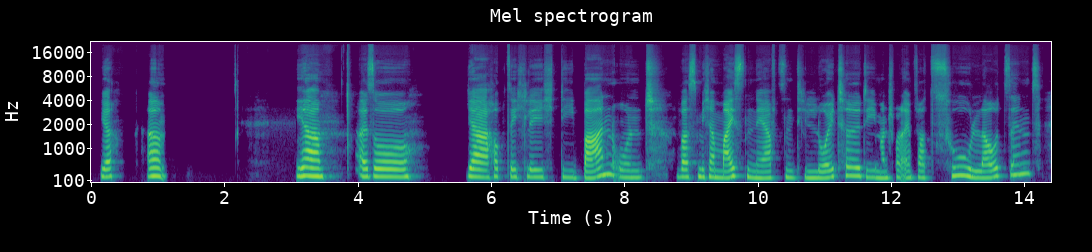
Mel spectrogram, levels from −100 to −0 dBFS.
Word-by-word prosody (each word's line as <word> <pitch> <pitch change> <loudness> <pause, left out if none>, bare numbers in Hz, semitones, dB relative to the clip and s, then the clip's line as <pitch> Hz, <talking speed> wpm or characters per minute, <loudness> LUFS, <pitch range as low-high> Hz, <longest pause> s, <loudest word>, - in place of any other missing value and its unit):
Ja, 215 +1 0 0.4
ähm. 225 0 +4 2.0
Ja, 225 -1 +8 0.5
also, 215 -1 +2 0.8
ja, 205 -3 +6
hauptsächlich 205 -2 -5
die 195 -3 -8
Bahn 185 +10 +3
und 195 -4 -6 0.3
was 205 0 -1
mich 210 -1 -1
am 195 -1 -1
meisten 210 +2 +1
nervt, 180 +1 -3
sind 185 -1 -9
die 180 -2 -3
Leute, 220 +6 -1
die 195 -3 -8
manchmal 180 +2 -5
einfach 185 0 -5
zu 235 +2 -1
laut 185 +4 -1
sind. 280 +4 -5
205 Hz, 95 wpm, -23 LUFS, 185-225 Hz, 2.0 s, Ja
